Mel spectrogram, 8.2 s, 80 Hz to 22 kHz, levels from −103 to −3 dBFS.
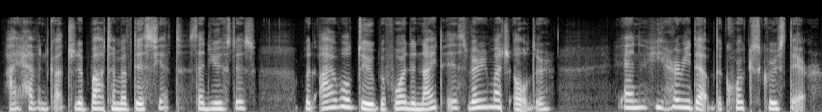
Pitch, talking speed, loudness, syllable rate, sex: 220 Hz, 210 wpm, -19 LUFS, 5.7 syllables/s, female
